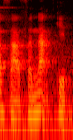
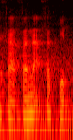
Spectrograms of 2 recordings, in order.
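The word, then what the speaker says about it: ศาสนกิจ: อย่าง น้อย 1.5 เมตร ออก เสียง ว่า ศาสน กิจ ไม่ ใช่ ศาสน สะกิด ศาสน กิจ โอเค โอเค โอเค ถาม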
